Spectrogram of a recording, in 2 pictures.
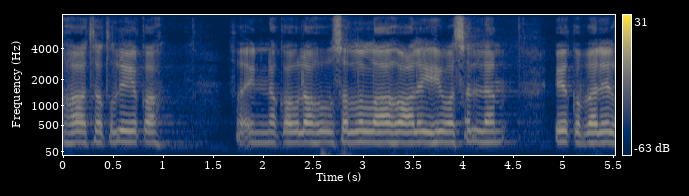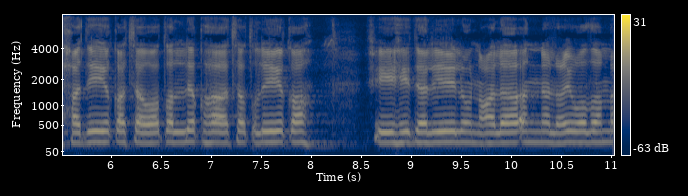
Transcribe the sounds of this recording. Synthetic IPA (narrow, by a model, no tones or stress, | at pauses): qhaːt̪ɑt̪ˤliːqɑ | faʔɪnːaqɑwlaɦʊsˤɑlːɑlːɑːhʊʕalajhɪwasalːam | ʔɑqbalalħad̪iːqɑt̪wɑt̪ˤɑlːɪqhaːt̪ɑt̪ˤliːqɑ | fiːɦɪd̪aliːlʕalaːʔanːalʕɪwɑðˤɑm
